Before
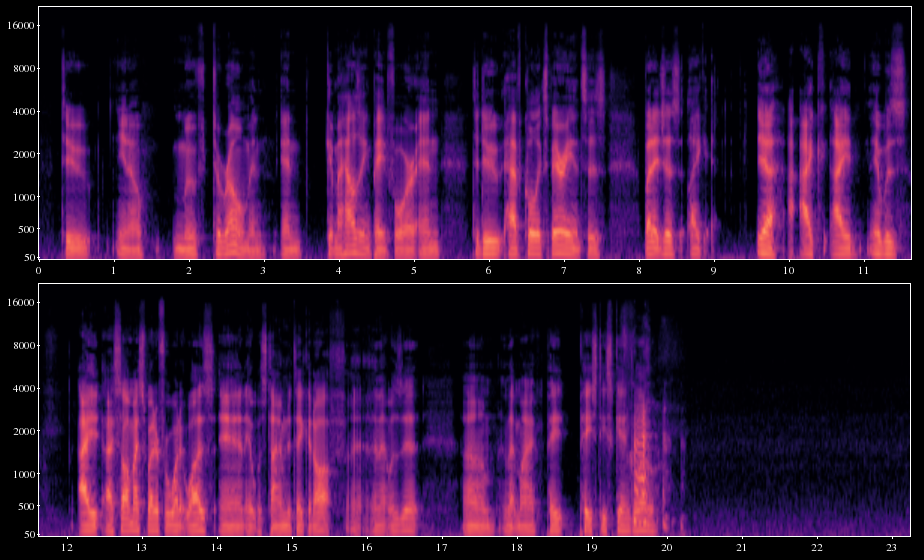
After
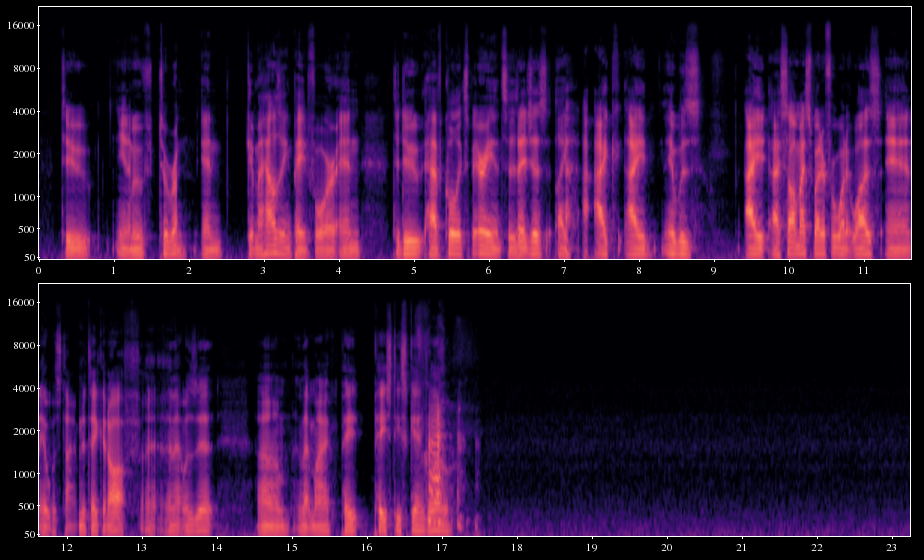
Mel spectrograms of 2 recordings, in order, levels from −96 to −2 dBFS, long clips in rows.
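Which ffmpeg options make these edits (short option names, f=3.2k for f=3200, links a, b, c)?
-filter_complex "[0:a]asplit=7[a][b][c][d][e][f][g];[a]atrim=end=1.212[h];[b]atrim=start=1.918:end=2.532[i];[c]atrim=start=2.878:end=6.92,asetpts=PTS-STARTPTS,afade=t=out:st=3.692:d=0.35:c=qsin:silence=0.281838[j];[d]atrim=start=6.92:end=7.442,asetpts=PTS-STARTPTS,afade=t=in:d=0.004:c=hsin:silence=0.281838[k];[e]atrim=start=8.148:end=8.792[l];[f]atrim=start=9.758:end=14.89,asetpts=PTS-STARTPTS,afade=t=out:st=4.692:d=0.44[m];[g]atrim=start=14.89,asetpts=PTS-STARTPTS,afade=t=in:d=0.004:c=hsin[n];[h][i]acrossfade=d=0.004:c1=hsin:c2=hsin[o];[j][k]concat=n=2:v=0:a=1[p];[o][p]acrossfade=d=0.004:c1=hsin:c2=hsin[q];[q][l]acrossfade=d=0.004:c1=hsin:c2=hsin[r];[m][n]concat=n=2:v=0:a=1[s];[r][s]acrossfade=d=0.004:c1=hsin:c2=hsin"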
